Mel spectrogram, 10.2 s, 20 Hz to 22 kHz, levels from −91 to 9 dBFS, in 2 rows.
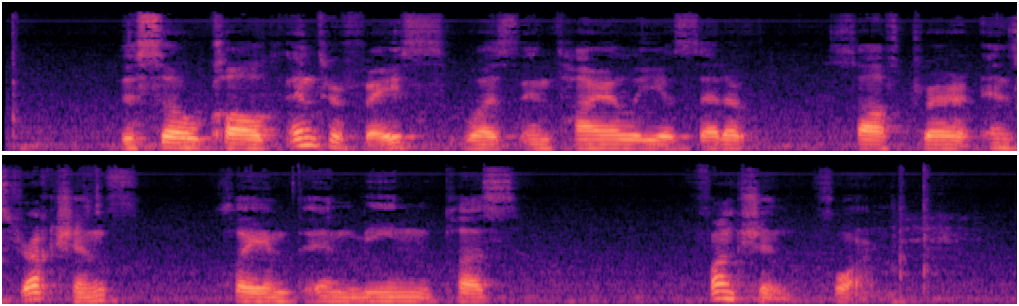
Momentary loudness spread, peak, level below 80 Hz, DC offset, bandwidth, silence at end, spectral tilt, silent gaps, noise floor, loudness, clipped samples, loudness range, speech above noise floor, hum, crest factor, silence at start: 12 LU; -2 dBFS; -56 dBFS; under 0.1%; 16.5 kHz; 0.35 s; -6.5 dB/octave; none; -47 dBFS; -19 LUFS; under 0.1%; 7 LU; 29 dB; none; 18 dB; 0.1 s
